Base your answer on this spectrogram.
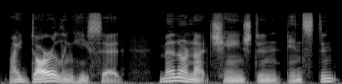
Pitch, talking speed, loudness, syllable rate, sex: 95 Hz, 195 wpm, -19 LUFS, 5.2 syllables/s, male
